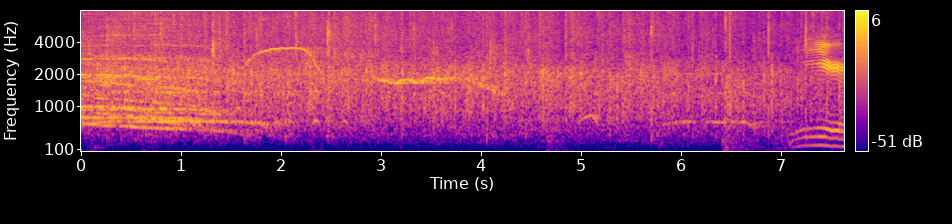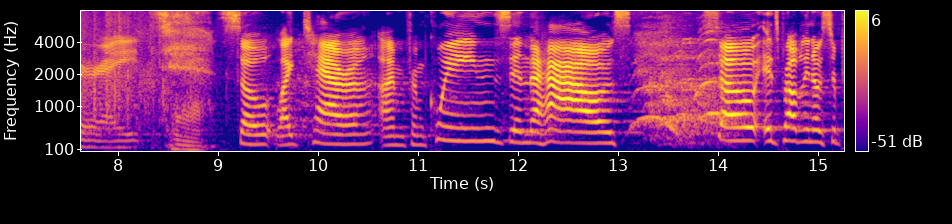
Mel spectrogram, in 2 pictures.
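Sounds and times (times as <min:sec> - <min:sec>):
audience applause: 0:00.0 - 0:09.0
faint whistles: 0:01.7 - 0:04.0
speech: 0:07.1 - 0:15.2.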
